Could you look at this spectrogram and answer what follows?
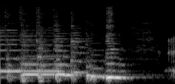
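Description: An electric guitar in a jazz guitar lesson picks a quick line of rhythmic plucked notes that settles onto a held note and fades, followed by a faint short tail.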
